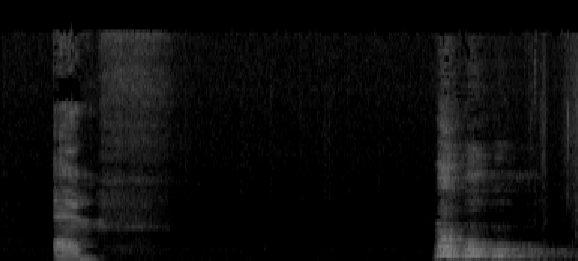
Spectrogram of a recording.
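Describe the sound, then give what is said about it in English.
A dog cries in two separate bursts of harmonic whining. The first is short, near the start, and the second is longer and louder, near the end, with near silence between. “I can't concentrate with that dog crying. I'm gonna go check and see what he's doing.”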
